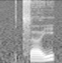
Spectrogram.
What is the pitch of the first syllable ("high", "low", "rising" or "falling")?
rising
